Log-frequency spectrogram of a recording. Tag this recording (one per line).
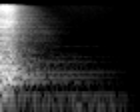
avedis
drum
heavy
hihat
kit
metal
zildjian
